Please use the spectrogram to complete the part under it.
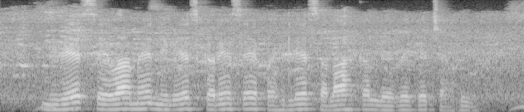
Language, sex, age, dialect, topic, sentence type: Bhojpuri, male, 25-30, Northern, banking, statement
